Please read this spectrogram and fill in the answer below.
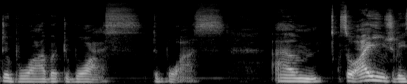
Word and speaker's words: Du Bois: close we b and we usually say dubis which is the French way but my understanding is that dubois did not actually say his name as dubois. He actually said it as dubis or dubis.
